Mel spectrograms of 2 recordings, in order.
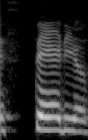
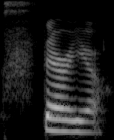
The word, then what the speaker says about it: stereo: No se dice estéreo, se dice stereo.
